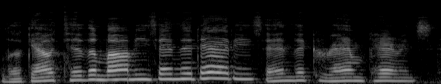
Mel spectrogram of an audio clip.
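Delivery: put-on high, drawn-out sing-song to children; old ride lady. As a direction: imitate an elderly host slowly coaxing little kids. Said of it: "And then she goes".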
